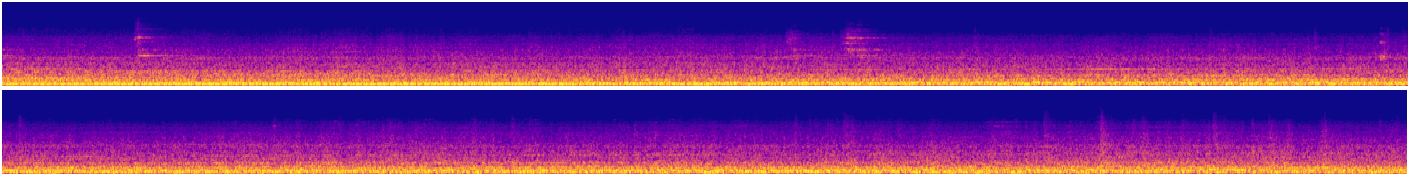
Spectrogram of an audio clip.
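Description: Train rolling along the tracks: a steady low rumble with a few sharp clicks from the wheels, about a second in and again around eight seconds in.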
